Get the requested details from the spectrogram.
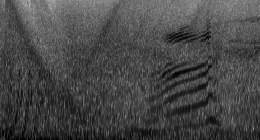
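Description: A magical chime swooshes and shimmers.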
